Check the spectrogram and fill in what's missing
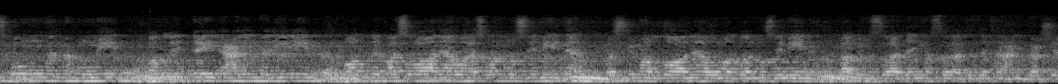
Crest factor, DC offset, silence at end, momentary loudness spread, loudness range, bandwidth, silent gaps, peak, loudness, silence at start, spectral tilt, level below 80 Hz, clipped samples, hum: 16 dB; under 0.1%; 0 s; 6 LU; 2 LU; 10.5 kHz; none; -2 dBFS; -19 LUFS; 0 s; -7 dB/octave; -58 dBFS; under 0.1%; none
